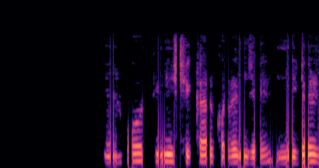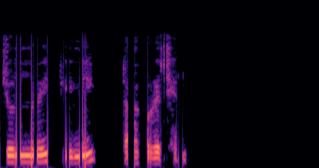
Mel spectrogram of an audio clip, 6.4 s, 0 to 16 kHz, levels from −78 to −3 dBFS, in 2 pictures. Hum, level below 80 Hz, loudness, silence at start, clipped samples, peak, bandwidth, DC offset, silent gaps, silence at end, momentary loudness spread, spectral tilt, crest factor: none; -56 dBFS; -27 LUFS; 1.05 s; under 0.1%; -10 dBFS; 7.6 kHz; under 0.1%; 1.93-1.97 s, 4.21-4.41 s; 1.3 s; 11 LU; -6.5 dB/octave; 18 dB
